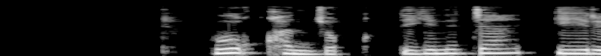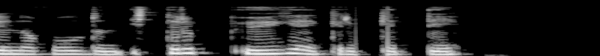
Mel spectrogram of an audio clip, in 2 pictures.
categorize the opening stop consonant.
aspirated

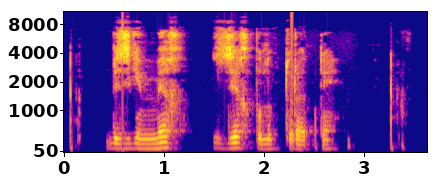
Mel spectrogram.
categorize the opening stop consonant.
plain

